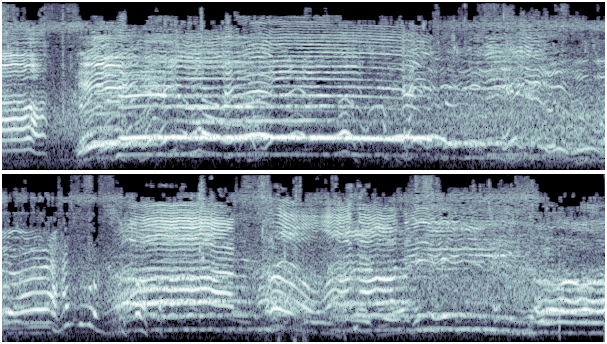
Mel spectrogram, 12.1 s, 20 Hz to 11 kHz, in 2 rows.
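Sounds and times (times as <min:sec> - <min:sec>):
group of voices chanting: 0:00.0 - 0:12.0.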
